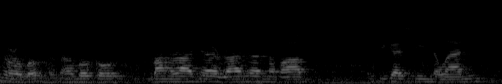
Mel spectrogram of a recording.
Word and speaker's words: Nawab: a local Maharaja, Raja, Nawabs. If you guys seen Aladdin, he goes, I'm on the job, you big Nabob. And Nabob was a mispronunciation of Nawab, which is this term for these Indian princes.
